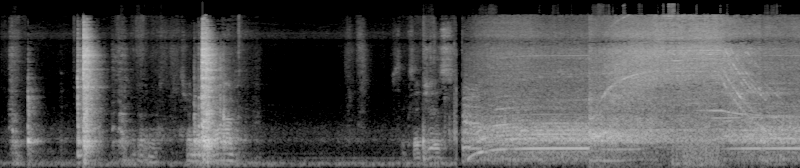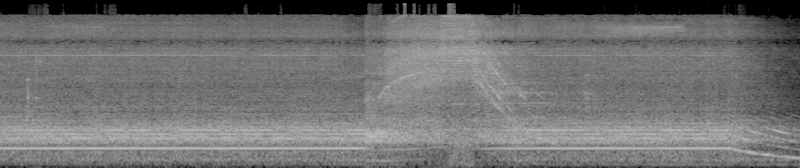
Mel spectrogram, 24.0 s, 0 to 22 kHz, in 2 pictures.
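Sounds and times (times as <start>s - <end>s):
power tool motor whining: 6.9s - 24.0s
saw cutting wood: 6.9s - 24.0s.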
